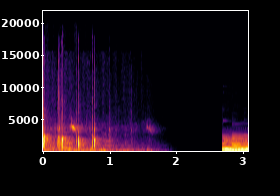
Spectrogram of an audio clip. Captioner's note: applause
